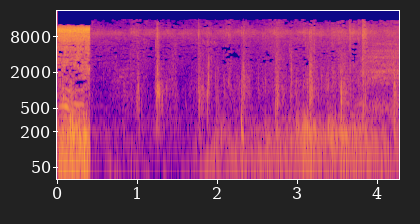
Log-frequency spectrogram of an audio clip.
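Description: A loud voice cuts off abruptly about half a second in. Then come quick, light footsteps of a person running and climbing concrete stairs in sneakers, a scatter of irregular soft taps.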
